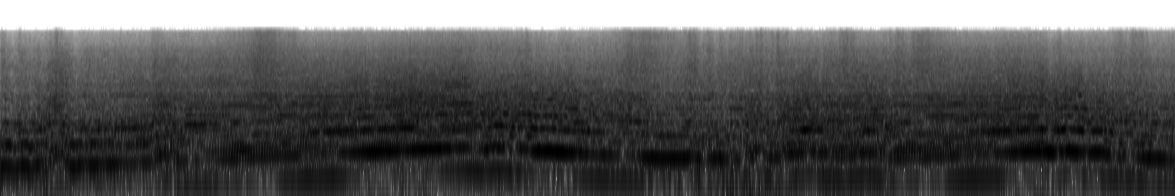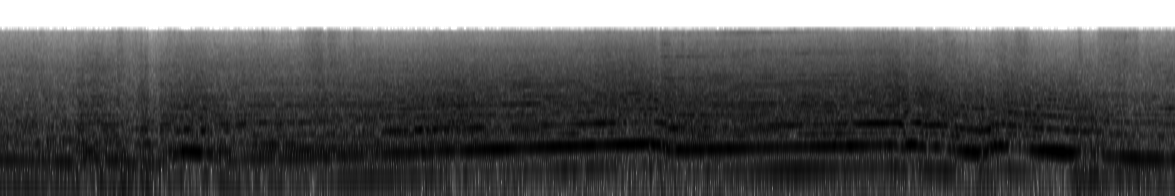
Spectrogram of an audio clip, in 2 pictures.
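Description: Simca rally car's engine, heard from inside the cabin while driven hard on a stage. Its pitch climbs under acceleration and drops back again and again, with the gear changes and the lifts off the throttle for corners.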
